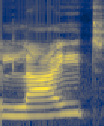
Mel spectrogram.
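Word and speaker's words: light: देखिए लाइट, नाइट, हाई, यहाँ पर GH का उच्चारण नहीं हो रहा है, GH साइलेंट है।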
